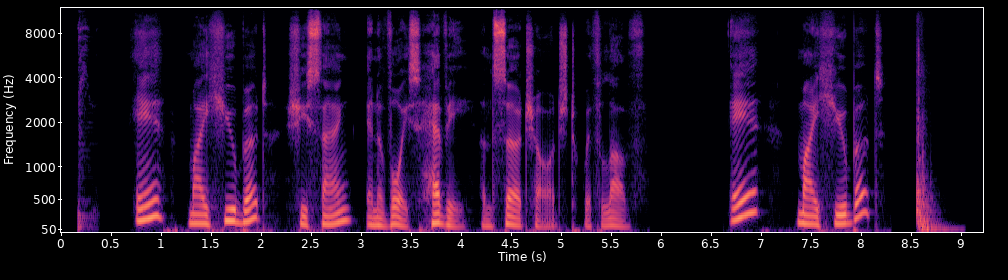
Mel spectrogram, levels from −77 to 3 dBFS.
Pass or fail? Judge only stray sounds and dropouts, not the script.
fail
